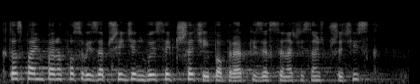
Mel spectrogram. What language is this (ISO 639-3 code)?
pol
